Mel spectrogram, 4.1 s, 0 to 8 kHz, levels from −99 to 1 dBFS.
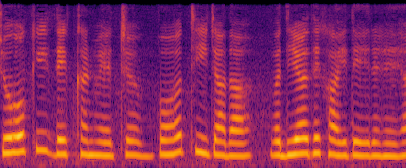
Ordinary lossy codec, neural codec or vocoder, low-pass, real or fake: none; codec, 16 kHz, 0.8 kbps, ZipCodec; 7.2 kHz; fake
